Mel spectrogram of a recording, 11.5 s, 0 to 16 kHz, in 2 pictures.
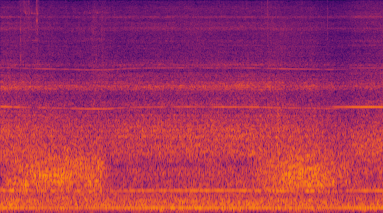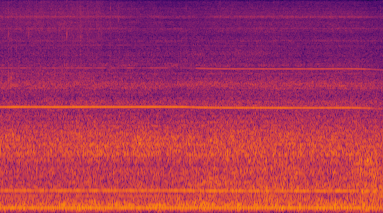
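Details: Panasonic MC-E862 bagged cylinder vacuum, bought new in box, picking up dirt on deep pile carpet: a steady, even motor roar with a constant high whistle and smooth airflow, no surging or rattles; a relatively quiet, good performer running normally.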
